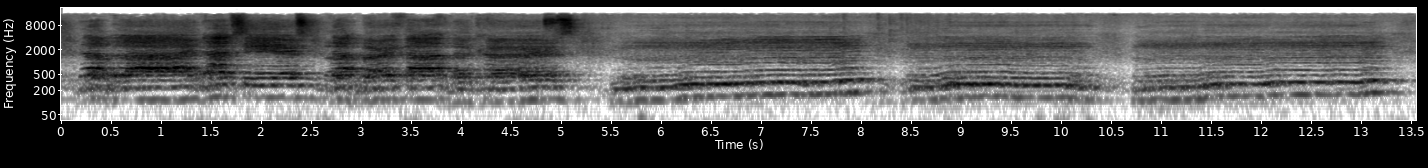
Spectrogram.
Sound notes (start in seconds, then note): 5.5 characters humming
